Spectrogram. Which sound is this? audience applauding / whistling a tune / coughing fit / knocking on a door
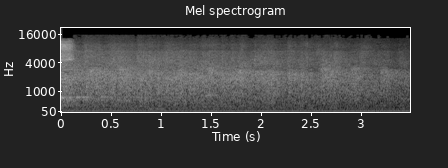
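audience applauding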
